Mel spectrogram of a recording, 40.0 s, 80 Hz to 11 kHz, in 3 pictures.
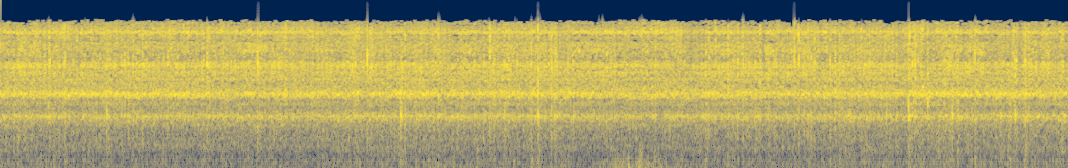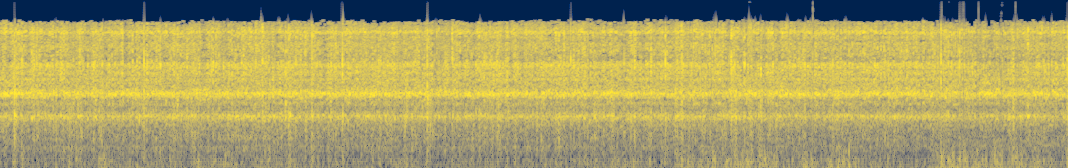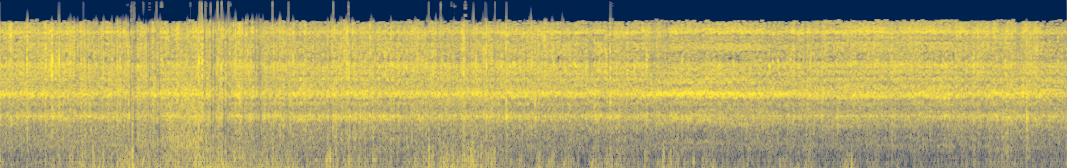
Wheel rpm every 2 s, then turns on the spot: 120, 120, 110, 110, 110, 110, 120, 120, 120, 110, 110, 120, 110, 120, 110, 120, 110, 110, 120, 110.
none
